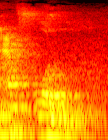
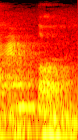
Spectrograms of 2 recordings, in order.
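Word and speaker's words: عفو: Apem itu dari ain, fa, wawu. Bacanya afun. Artinya pangapura. Lah lidah kita orang Jawa dulu itu mau afun, itu kangelan. Akhirnya ampem.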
